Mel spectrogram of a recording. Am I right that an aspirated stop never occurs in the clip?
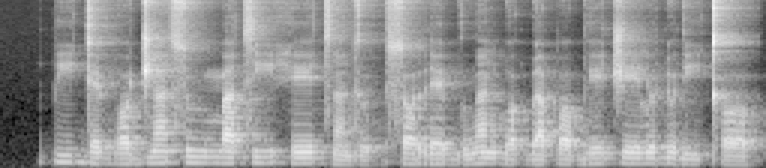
yes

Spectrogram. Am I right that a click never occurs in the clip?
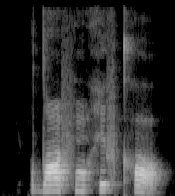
yes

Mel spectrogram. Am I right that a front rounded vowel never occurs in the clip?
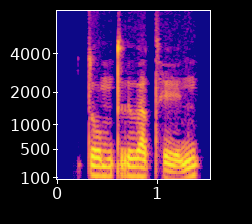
yes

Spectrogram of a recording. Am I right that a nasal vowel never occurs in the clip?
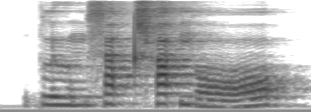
yes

